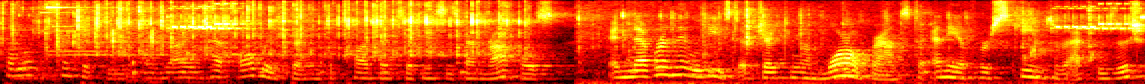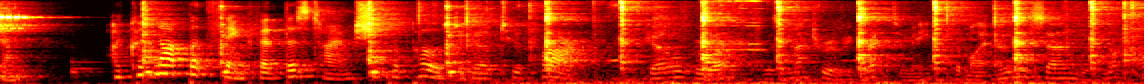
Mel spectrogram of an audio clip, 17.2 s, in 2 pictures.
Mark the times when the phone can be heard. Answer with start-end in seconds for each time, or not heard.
1.1-1.9, 7.8-8.8, 13.4-14.3.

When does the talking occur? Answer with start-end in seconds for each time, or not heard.
0.0-17.1.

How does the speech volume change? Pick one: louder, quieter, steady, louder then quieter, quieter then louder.
louder then quieter.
